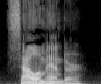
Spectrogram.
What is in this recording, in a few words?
"salamander", en US; gcompris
